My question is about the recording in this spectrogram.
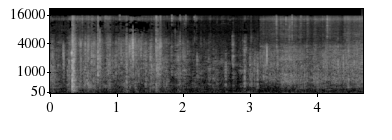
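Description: Faint, irregular crunching and clicking of snow under mountain bike tyres and boots on a snowy trail, with one sharper click a little after the start.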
